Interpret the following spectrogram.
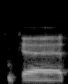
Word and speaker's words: Phuket: went all the way down to Phuket and Koh Samui, but beautiful, beautiful.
